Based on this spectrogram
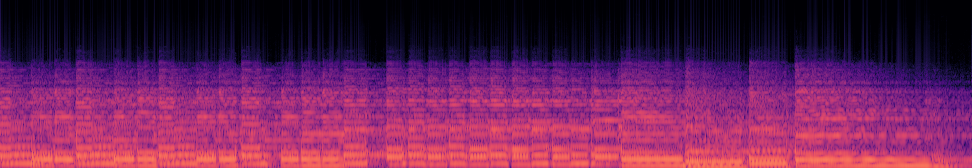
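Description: An electric guitar plays through a Sugar Drive overdrive pedal and a Holy Grail reverb pedal. Its crunchy, distorted chords and notes ring out loud and continuous with a smooth reverb tail, and no voices are heard.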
